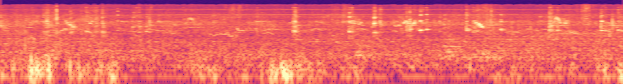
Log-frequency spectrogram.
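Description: Small birds chirping faintly now and then in short, high calls, with a few low thumps on the microphone.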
